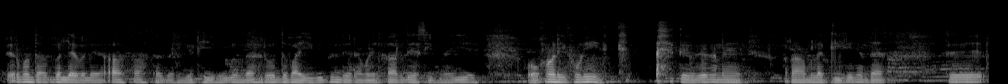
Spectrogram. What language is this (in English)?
Dogri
